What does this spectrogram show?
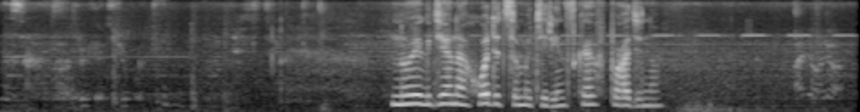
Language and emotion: Russian, neutral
